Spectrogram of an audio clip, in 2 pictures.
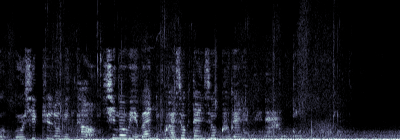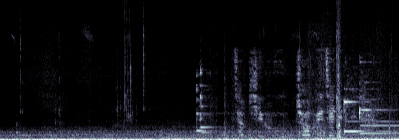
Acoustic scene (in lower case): car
